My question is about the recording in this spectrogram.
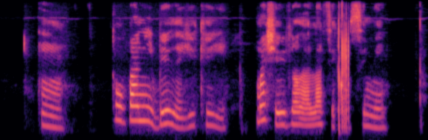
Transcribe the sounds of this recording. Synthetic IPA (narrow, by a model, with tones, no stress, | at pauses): to˦ba˦nĩ˦i˦˨be˨˦˨ɾe˨ji˨˦kʰe˦ji˨ | mã˦ʃe˧ɾi˦lɔ˦ɾa̰˧la˦ti˧kʰɔ̰̃˨si˨˦mẽ˧˦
